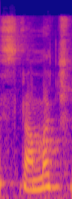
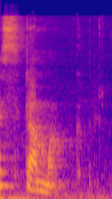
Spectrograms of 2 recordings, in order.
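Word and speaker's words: stomach: पेट को बोलते हैं स्टमक। स्टमक। कुछ लोग इसे स्टमच बोलते हैं, लेकिन इसका सही उच्चारण यानी कि सही प्रोनाउंसिएशन है स्टमक।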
